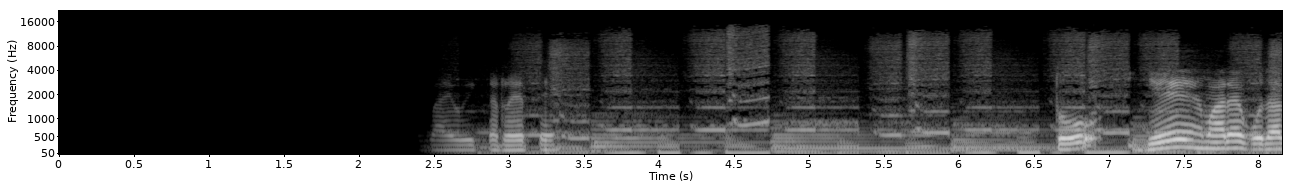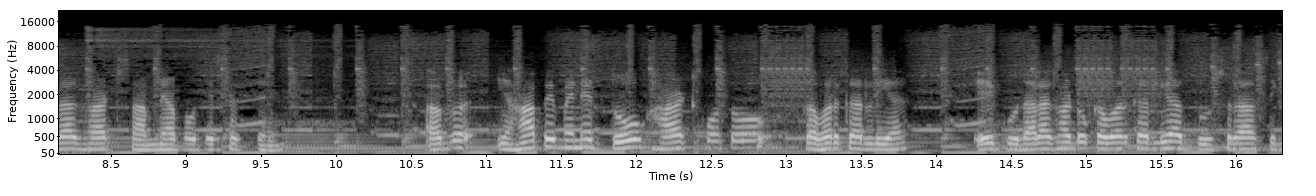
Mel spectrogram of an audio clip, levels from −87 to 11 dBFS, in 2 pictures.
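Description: No faults found; the level rises in a smooth fade-in from around 2.5 s to full level at 3.79 s, with no click or hard edge.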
